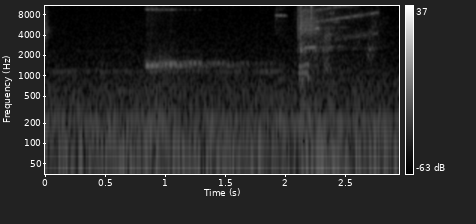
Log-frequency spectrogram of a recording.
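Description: A puzzle panel hums with a soft electronic tone as a line is traced across it.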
